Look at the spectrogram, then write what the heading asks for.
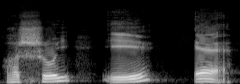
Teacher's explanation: এই স্বরধ্বনি উচ্চারণের সময় ঠোঁট দুটি প্রসারিত হচ্ছে। আমাদের যে ঠোঁট আছে এই ঠোঁট দুটো প্রসারিত হচ্ছে, একদম উচ্চারণ করো পরিষ্কার বোঝা যাবে।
